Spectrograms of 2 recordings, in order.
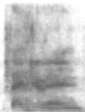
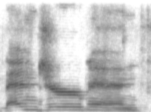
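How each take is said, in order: First: Said in the usual way. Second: Drawn-out call. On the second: Real, not acted. Host calls a silent Benjamin, dragging the name out slowly. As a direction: stretch the name out slowly, calling.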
